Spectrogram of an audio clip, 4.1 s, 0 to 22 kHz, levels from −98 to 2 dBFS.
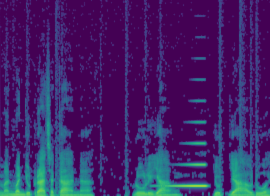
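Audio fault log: throughout: overdone noise removal. The noise reduction is set so aggressively that frequency bands near the estimated noise floor are pulled down or out. The background drops and breaks up into twinkling specks. Unlike a simple low-pass or gate, the damage flickers band by band.
2.25–3.16 s: loudspeaker feedback squeal. A single tone at 1.2 kHz swells over roughly 0.7 s to around 10 dB above the speech, which is the mark of a microphone picking up its own loudspeaker with loop gain above one at that frequency. It is one sustained pitch that grows by itself, not broadband noise or a click.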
